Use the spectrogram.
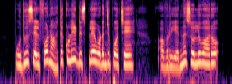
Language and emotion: Tamil, fearful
